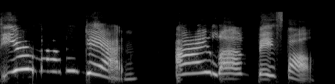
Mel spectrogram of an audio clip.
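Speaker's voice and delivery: very high, swooping, bad put-on unicorn voice. Reading aloud the bad unicorn stuffed animal's letter home, in a bad unicorn voice. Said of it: "I always like say this in a bad unicorn voice".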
